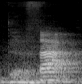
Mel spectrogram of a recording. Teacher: gigi seri ujung lidah bertemu gigi seri bagian atas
